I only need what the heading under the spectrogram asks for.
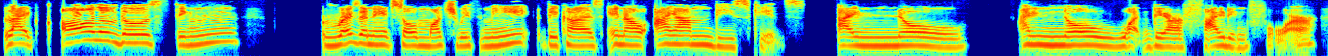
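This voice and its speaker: A woman's voice: mid-range voice, steady tone, extremely slow, smooth, no room sound, highs cut off. A woman with a Jamaican accent, a filmmaker guest in her thirties, talking earnestly and emphatically in an interview, with lots of "like" and "you know". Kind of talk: passionate conversational interview.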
